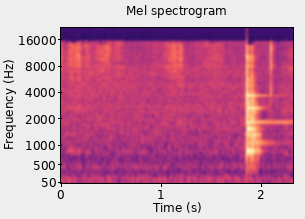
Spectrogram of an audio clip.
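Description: One sharp metallic clink near the end as the metal mess-kit lid knocks against the pot or is set down, ringing briefly after the strike.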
